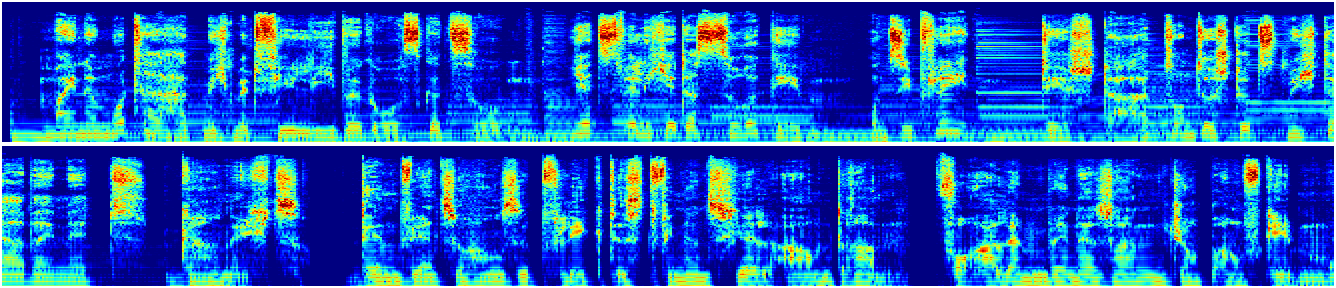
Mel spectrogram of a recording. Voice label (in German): Radiospot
